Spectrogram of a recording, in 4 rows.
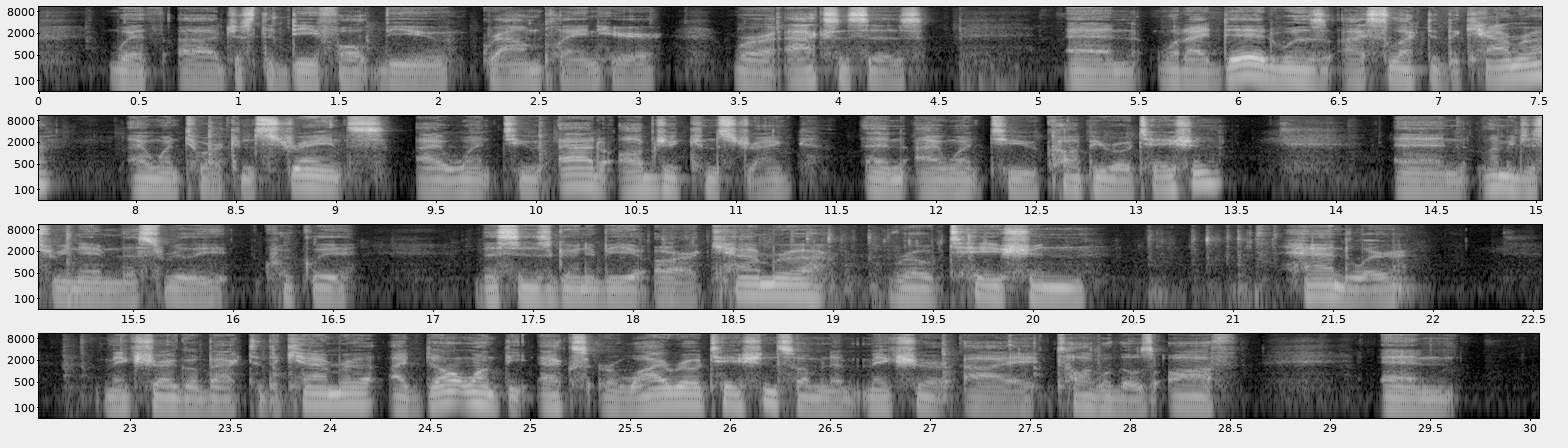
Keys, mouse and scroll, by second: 0.0 middle click, 0.0-0.3 scroll down 1, 1.0-1.6 shift+scroll up 2, 1.1 shift+middle click, 2.8 middle click, 3.5 shift+scroll up 1, 3.7 shift+middle click, 6.4 right click, 8.1 click, 9.8 click, 14.3 right click, 14.9 F2, 18.9 t, 22.4 right click, 23.0 shift+middle click, 23.2 scroll down 2, 23.5 shift+middle click, 26.0 click, 26.8 click, 27.3 shift+middle click, 28.3-29.8 scroll up 1.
